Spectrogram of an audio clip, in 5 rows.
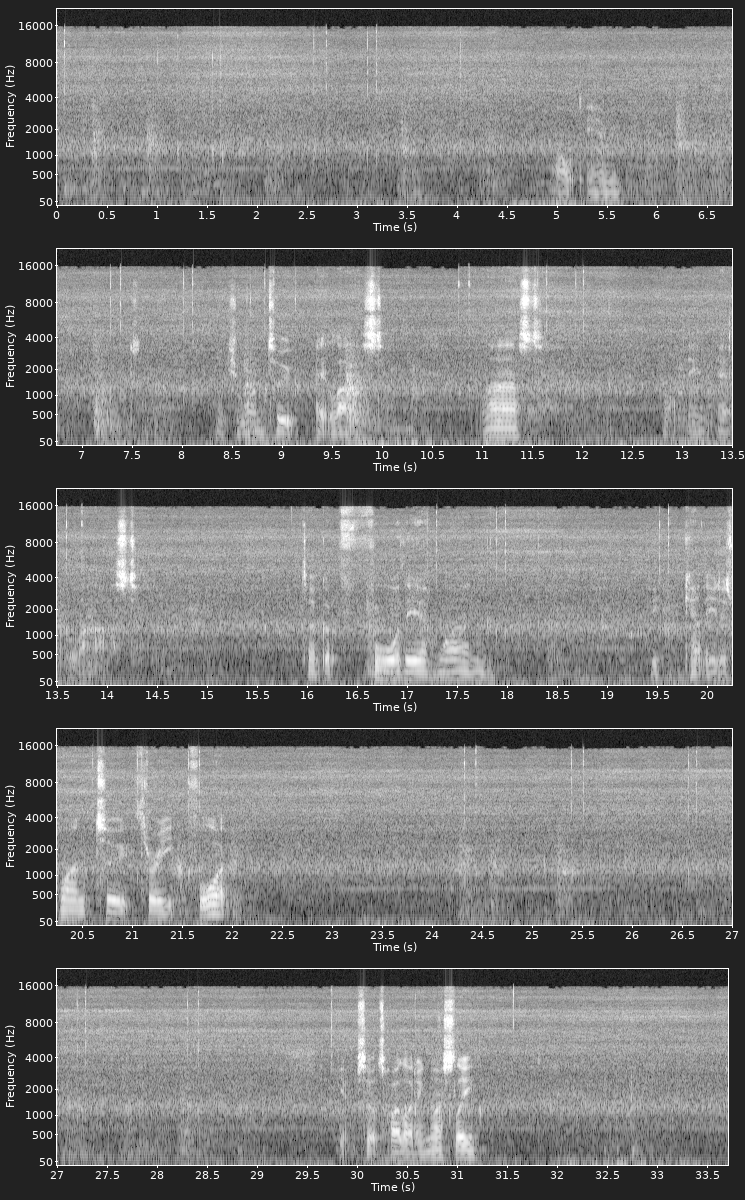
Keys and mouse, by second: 5.0 alt+m, 9.9 alt+m, 12.8 alt+m, 29.8-33.7 middle drag.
